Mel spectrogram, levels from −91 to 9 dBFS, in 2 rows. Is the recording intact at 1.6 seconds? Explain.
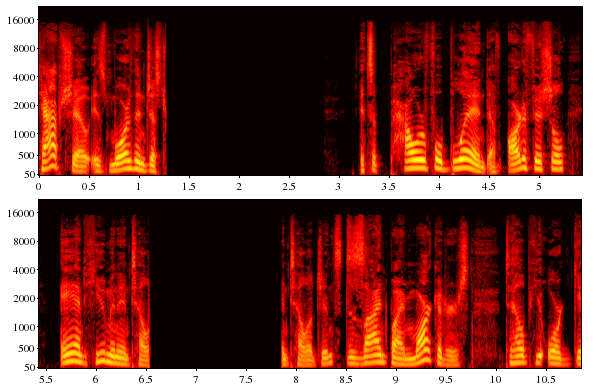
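No. A stream reconnect runs from 1.27 to 2.86 s. After "is more than just" the connection drops, leaving about 1.5 s of silence, and a fresh decoder resumes roughly 1.5 s further into the live speech, at "it's a powerful blend".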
